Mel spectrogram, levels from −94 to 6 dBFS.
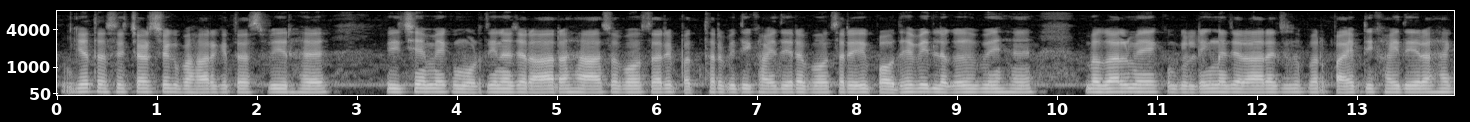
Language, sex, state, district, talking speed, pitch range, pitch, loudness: Hindi, male, Maharashtra, Solapur, 195 wpm, 115-120 Hz, 120 Hz, -18 LUFS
